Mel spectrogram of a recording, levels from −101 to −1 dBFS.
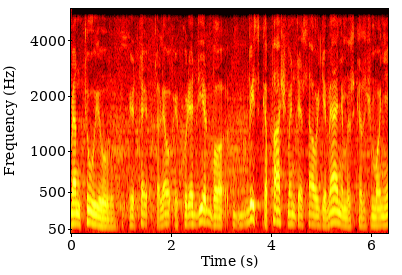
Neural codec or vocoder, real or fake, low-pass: none; real; 5.4 kHz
